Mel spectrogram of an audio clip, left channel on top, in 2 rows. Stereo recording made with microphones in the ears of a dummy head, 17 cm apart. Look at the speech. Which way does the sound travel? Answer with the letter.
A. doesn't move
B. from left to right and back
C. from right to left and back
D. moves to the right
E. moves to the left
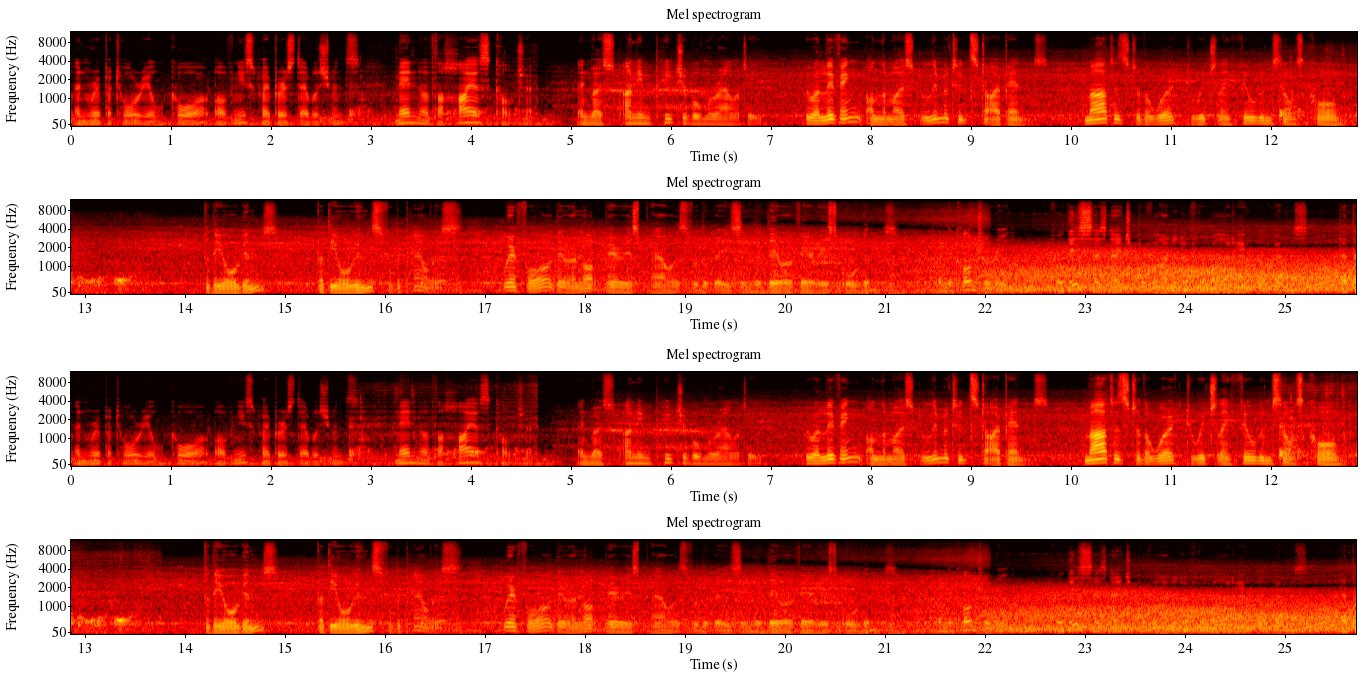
B.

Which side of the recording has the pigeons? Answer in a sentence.
You can hear the pigeons on the right.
